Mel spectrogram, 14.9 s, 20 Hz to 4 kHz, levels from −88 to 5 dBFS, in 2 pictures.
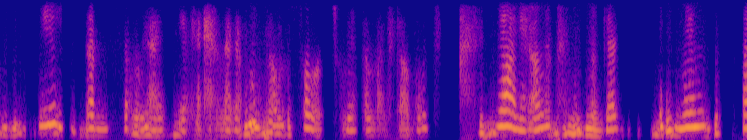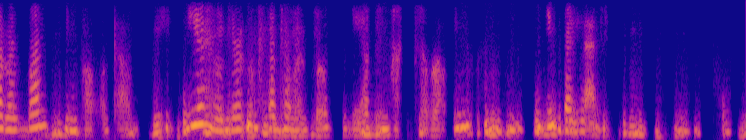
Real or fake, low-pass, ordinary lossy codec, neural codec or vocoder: fake; 3.6 kHz; Opus, 16 kbps; codec, 16 kHz, 0.5 kbps, FreqCodec, smaller model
